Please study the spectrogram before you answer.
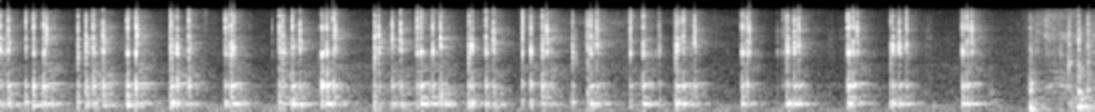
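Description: Long black nails tap and scratch around an orange plastic screw cap on an empty clear plastic bottle and along the bottle's shoulder, producing a rapid series of about two dozen crisp, high clicks. Each tap is short and bright with almost no low end, and faint scratching fills the gaps between them.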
